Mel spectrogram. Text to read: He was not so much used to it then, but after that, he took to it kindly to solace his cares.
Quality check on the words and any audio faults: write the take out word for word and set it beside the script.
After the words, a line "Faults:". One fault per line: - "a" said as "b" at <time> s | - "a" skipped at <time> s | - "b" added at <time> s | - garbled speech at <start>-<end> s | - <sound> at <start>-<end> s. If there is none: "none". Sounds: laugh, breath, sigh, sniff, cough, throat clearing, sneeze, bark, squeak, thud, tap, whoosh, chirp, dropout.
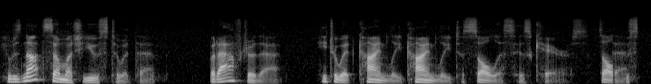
He was not so much used to it then, but after that, he to it kindly kindly to solace his cares. [garbled]
Faults:
- "took" skipped at 3.3 s
- "kindly" added at 4.1 s
- garbled speech at 6.0-6.4 s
